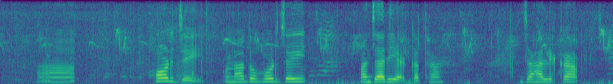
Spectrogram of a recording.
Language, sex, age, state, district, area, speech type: Santali, female, 18-30, Jharkhand, Seraikela Kharsawan, rural, spontaneous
